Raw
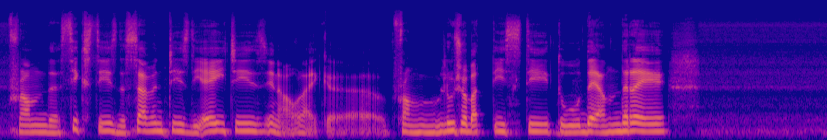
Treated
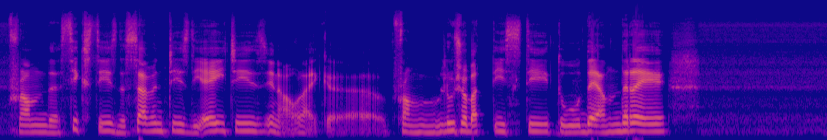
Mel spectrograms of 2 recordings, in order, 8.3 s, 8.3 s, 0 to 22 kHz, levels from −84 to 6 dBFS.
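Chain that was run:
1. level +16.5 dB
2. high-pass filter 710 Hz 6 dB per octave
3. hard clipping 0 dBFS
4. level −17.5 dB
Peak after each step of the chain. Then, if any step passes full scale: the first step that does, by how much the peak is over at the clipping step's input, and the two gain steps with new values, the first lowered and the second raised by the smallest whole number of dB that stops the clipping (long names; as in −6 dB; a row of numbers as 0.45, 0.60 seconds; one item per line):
+4.5, +4.5, 0.0, −17.5 dBFS
step 1, 4.5 dB
step 1 +11.5 dB, step 4 −12.5 dB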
